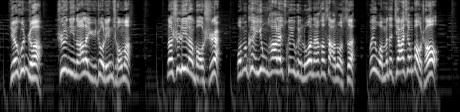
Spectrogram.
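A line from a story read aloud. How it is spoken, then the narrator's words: Loud shout. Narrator (Chinese): 德拉克斯高声喊道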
